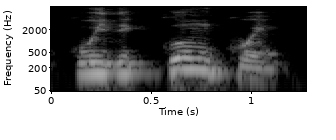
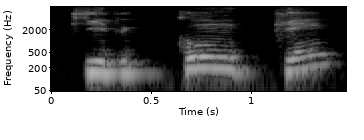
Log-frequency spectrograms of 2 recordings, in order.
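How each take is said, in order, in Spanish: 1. La qu se pronuncia como kw. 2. La qu se pronuncia como una k simple. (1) "sino quidcunque" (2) "No se diría quidcunque"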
